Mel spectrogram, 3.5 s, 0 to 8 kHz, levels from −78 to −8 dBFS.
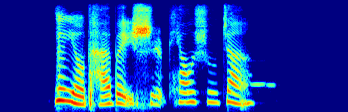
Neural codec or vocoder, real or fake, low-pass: codec, 16 kHz, 1 kbps, X-Codec, HuBERT features, trained on balanced general audio; fake; 7.2 kHz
